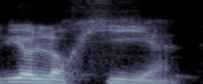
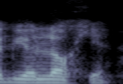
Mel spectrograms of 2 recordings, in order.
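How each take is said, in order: First: Biología with the í stressed and split off, bio-lo-GÍ-a; biología in four syllables, í then a; correct pronunciation. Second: Biología run together as bjo-lo-XJA, the final ia one syllable; biología said with the i gliding into a; wrong version: biología with no stress on the í; without the written accent. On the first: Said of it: "Necesito acentuar la I". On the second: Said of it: "la palabra no es biología". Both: Shown as a demonstration.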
